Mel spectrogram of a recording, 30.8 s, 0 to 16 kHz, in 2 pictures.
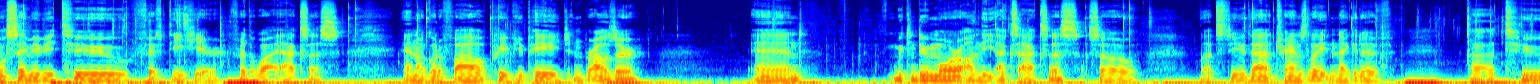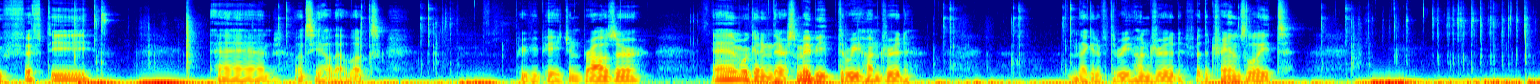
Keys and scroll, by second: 0.9-1.9 typing, 14.4-16.1 typing, 16.4 Return, 29.3-30.8 typing.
